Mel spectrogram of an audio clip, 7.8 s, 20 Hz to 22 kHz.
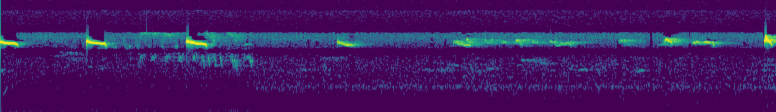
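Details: Common kingfisher recorded on a webcam on 29 June: thin, piercing high whistles, single or doubled, at irregular intervals about once a second, with short pauses and a faint background hiss.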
